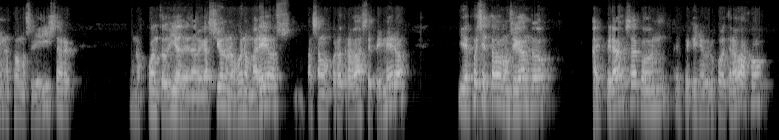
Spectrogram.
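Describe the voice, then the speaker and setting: A man in his fifties with an Argentine accent gives an informal illustrated lecture over a video call, speaking conversationally and often adding little check-in questions. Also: fairly high pitch. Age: 50s. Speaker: biologist giving a talk. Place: indoor room, online video call. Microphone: video call microphone. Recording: roomy, dull online meeting audio.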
